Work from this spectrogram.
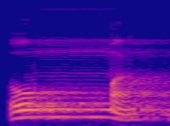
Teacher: Tsumma mim bertasydid, ditekan ditahan selama 2 ketukan. Gunnah musyaddadah.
